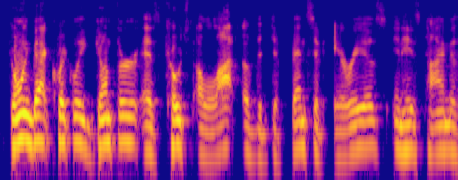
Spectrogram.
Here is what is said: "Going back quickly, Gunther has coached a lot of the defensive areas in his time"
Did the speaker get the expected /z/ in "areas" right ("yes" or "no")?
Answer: yes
